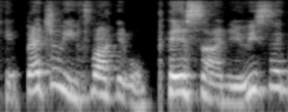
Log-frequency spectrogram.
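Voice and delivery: normal talking voice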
